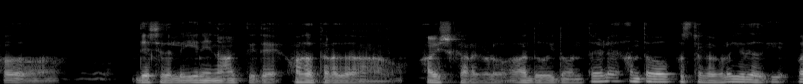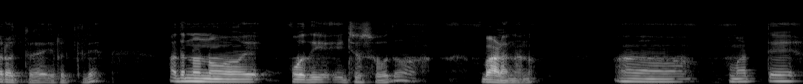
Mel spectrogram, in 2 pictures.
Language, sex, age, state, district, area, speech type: Kannada, male, 30-45, Karnataka, Shimoga, rural, spontaneous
